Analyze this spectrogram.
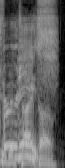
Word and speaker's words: Verdes: and going to Palos Verdes, which I misspelled. You butchered it. I hit the I instead of the O. They're right next to each other. And it's Verdes. It's not Verde.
